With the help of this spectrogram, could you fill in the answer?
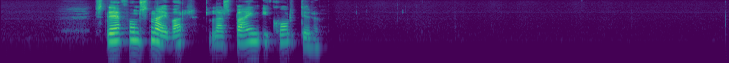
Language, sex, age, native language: Icelandic, female, 50-59, Icelandic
